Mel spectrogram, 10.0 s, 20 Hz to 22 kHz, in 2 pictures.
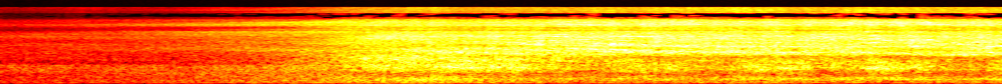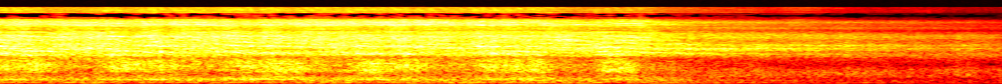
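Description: EN 477 Metropol passenger train passing at speed: the rushing noise swells over the first two seconds, holds with a rhythmic wheel clatter about twice a second, then fades over the last two seconds.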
